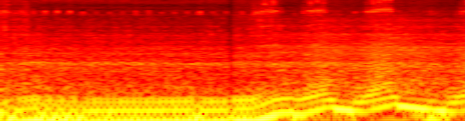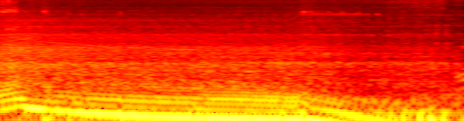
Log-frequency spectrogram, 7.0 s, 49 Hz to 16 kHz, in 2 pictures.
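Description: A 1972 Volkswagen Super Beetle's air-cooled engine, unrestored and running just after its first start in over 20 years, loud and close with a steady throbbing idle and a few brief revs.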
